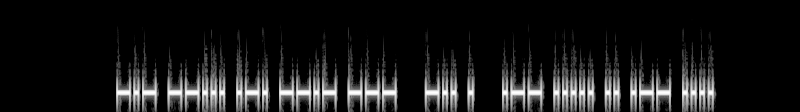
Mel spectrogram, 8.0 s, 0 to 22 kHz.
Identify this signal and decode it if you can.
Morse code, heard as a keyed tone, about 28 wpm, 700 Hz. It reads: K7RQO DE W5IWH
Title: USA Callsign DE Callsign - 5 Characters - 28wpm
